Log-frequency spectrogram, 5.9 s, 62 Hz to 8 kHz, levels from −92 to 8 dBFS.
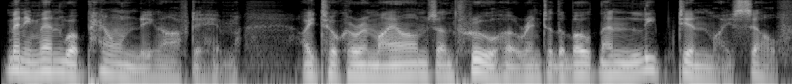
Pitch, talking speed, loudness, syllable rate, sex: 95 Hz, 220 wpm, -19 LUFS, 5.4 syllables/s, male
